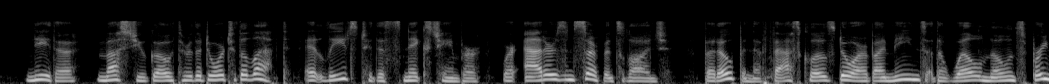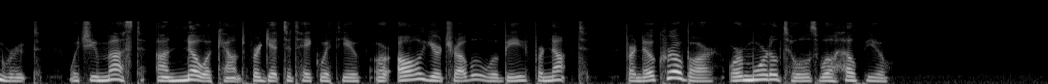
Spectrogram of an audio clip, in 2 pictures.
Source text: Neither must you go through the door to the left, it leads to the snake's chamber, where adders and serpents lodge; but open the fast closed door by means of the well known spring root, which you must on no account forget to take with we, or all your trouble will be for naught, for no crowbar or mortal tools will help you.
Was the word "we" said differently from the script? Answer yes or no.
yes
